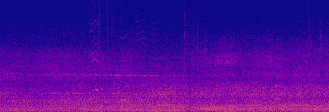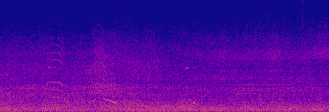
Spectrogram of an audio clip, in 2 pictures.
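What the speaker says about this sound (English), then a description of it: "That's my freighter." A freighter aircraft passes at Zurich Airport, its steady jet engine roar filling the scene at moderate distance, broad and continuous without breaks.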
